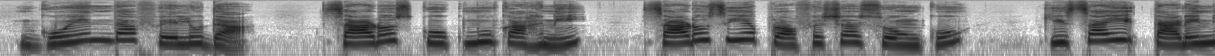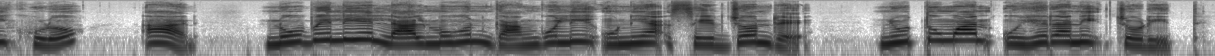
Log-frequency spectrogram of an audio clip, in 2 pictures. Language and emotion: Santali, neutral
